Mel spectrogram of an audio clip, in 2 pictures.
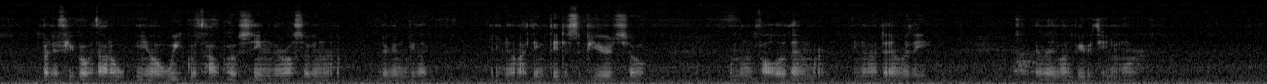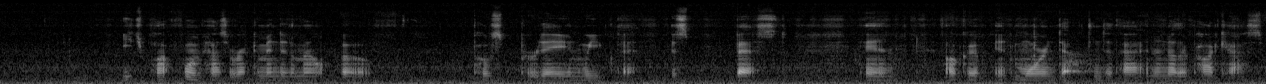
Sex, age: male, 20-39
